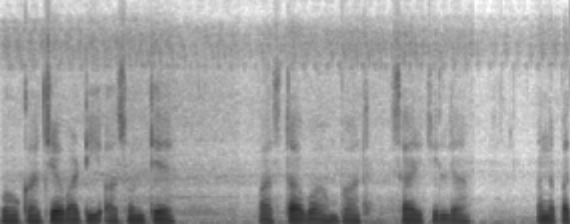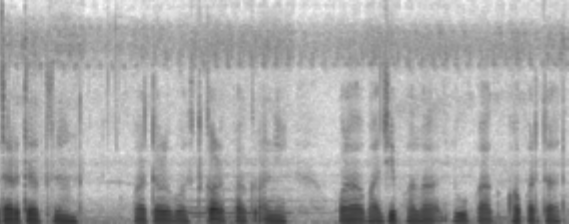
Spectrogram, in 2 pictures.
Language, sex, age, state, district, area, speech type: Goan Konkani, male, 18-30, Goa, Salcete, rural, spontaneous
